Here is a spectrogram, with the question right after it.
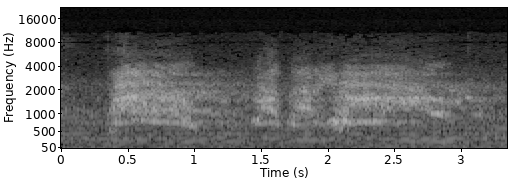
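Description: A character in the video game BROK the InvestiGator screams in a long, strained, wavering cry that is loud and close, with a brief break midway.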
